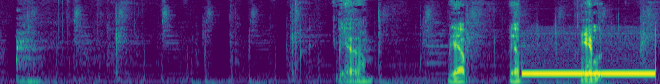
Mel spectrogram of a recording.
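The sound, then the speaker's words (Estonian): A steady, loud telephone ringback tone from a call to a mobile phone begins near the end and holds as one continuous beep for about a second, following a stretch of quiet talking and handling noises. “Nii, kutsub.”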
